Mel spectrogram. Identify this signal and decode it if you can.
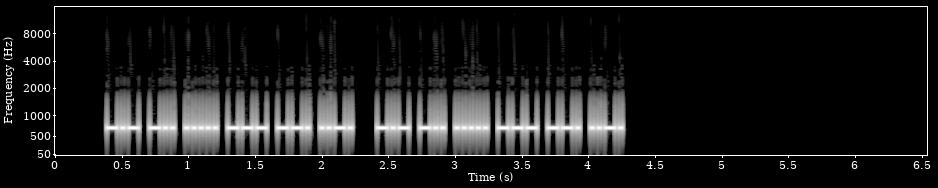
Morse code, heard as a keyed tone, about 44 wpm, 700 Hz. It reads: KD5OGF KD5OGF
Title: USA Call Signs Repeated 2x 45wpm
